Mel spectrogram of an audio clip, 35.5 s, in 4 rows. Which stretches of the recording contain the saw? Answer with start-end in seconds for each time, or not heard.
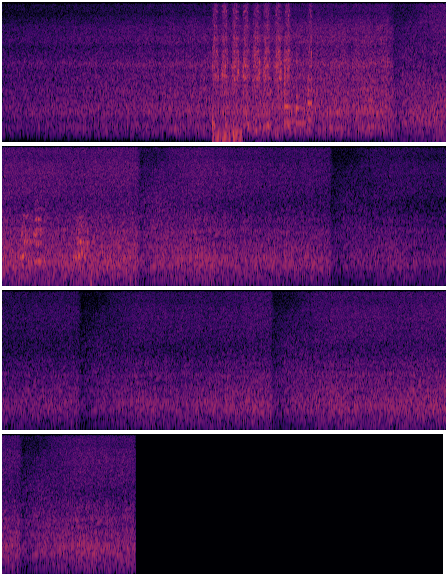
4.2-6.2.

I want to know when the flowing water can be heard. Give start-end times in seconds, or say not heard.
0.0-29.4.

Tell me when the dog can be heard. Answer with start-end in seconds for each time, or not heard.
9.2-10.8.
